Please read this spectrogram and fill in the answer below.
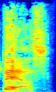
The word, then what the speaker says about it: Bass: Besides Bass, which rhymes with ass, the lawsuit names other high-level officials whom they claim were involved in pushing the curriculum onto students.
